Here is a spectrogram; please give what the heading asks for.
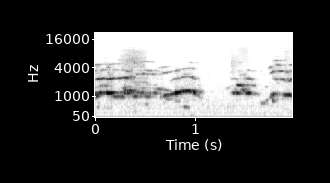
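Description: Faint, high-pitched screaming from outside, heard through an open window, in wavering, drawn-out cries, broken into a few bursts with a brief pause in the middle. No one speaks over it.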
